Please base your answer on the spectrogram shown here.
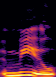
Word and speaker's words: Mu: The Mu variant, which is pronounced Mu, not Moo, is the latest COVID strain infecting San Diegans.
